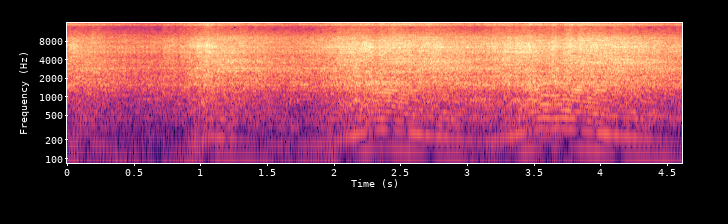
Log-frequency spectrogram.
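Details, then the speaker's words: Honda SP BS6 motorcycle with starting and missing problem, now with an injector borrowed from another bike: revs cleanly on several throttle blips, pitch rising and falling smoothly without hesitation; pickup restored, old injector confirmed faulty. "Start করছি। দাদাভাই দেখো গাড়ি আমাদের start হয়ে গেছে। Pickup দিছি।"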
